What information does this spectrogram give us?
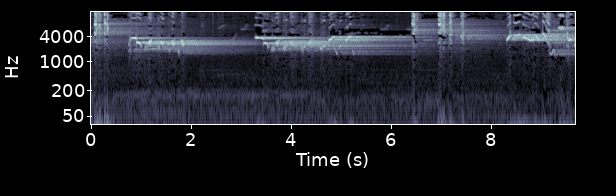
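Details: Oriental magpie-robin song for stirring up other magpie-robins: bright whistled phrases with buzzy, sliding notes and sudden high squeaky bursts, delivered in three or four loud sections.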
